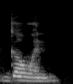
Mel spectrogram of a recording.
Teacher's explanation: Por ejemplo, el acento tejano o los acentos del sur de los Estados Unidos generalmente eliminan la G al final de palabras como running. Ese ing pasa de ser in.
